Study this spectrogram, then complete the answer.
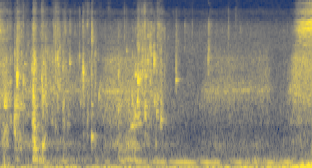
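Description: Clean water from the house is poured into a pot of macaroni outdoors, a soft continuous splashing and trickling at close range with small drips and no voices.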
